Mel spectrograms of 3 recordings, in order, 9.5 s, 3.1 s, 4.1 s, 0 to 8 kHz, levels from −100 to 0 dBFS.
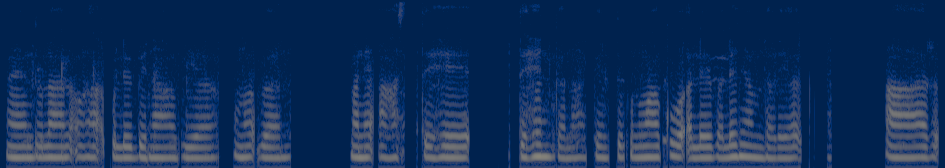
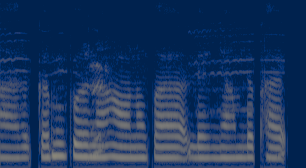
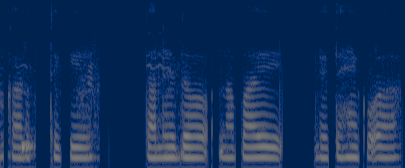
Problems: background sounds at intervals, background conversations at intervals, low volume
